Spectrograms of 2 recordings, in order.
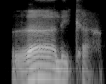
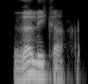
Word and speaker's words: ذلك: mengucapkan Isim isyarah dalika sekali lagi bacanya dalika bukan dalalika intinya bahwaalika baik yang ditulis dengan fathah biasa atau Fatah berdiri pada huruf dalalnya maka cara membacanya tetap sama yaitu dalika bukan Zalika ini yang ingin kita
